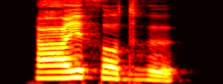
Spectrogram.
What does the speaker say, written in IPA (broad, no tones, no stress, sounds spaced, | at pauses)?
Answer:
ʕ e θ ɔ dʱ ɵ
